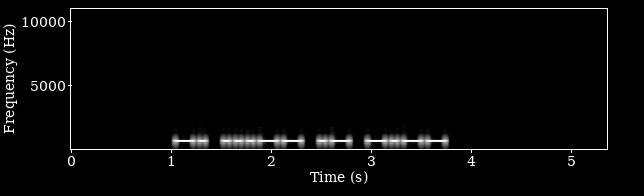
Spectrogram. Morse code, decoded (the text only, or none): N3AY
